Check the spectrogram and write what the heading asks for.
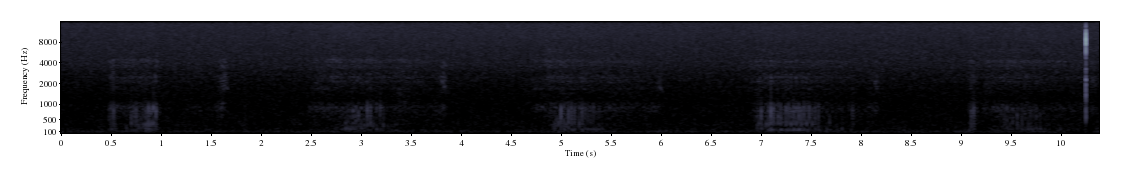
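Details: Soft, rhythmic rasping snoring breaths about every two seconds over faint room hum; quiet snoring.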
